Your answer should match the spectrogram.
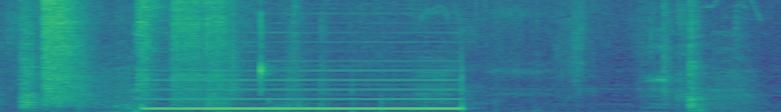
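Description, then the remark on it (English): A phone line rings once: a single steady, mid-pitched electronic tone held for about two seconds, then cut off, leaving quiet background noise with no talking. “I could tell by the way the phone's ringing.”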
